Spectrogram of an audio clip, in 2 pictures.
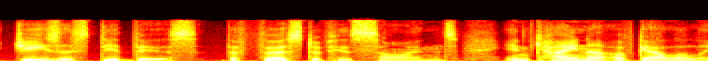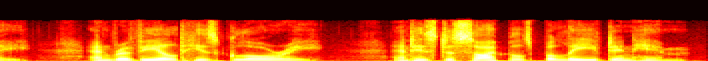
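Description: A man speaking as a cleric, giving measured, formal scripture readings and reflection. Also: fairly low pitch, no room sound. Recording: dry, slightly dull close sound.

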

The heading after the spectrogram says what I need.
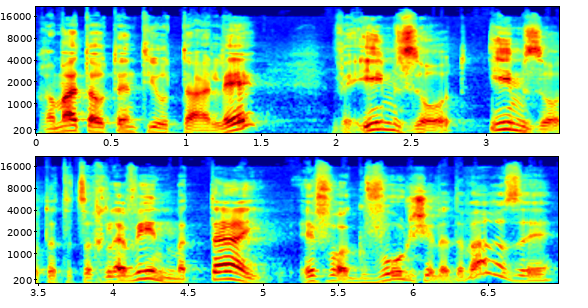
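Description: A man's voice: a little high, big pitch swings, creaky, darkish tone, slightly rough. A male podcast guest explaining his ideas in an emphatic, lecturing way. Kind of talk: conversational explanation.

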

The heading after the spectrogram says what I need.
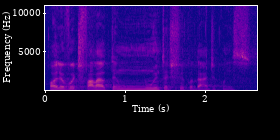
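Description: An older man with a Brazilian Portuguese accent, a pastor preaching a sermon, who talks animatedly, acts out voices and rises to loud exclamations. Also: a little high, steady tone, fast, slight background noise. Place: church hall. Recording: reverberant church hall.

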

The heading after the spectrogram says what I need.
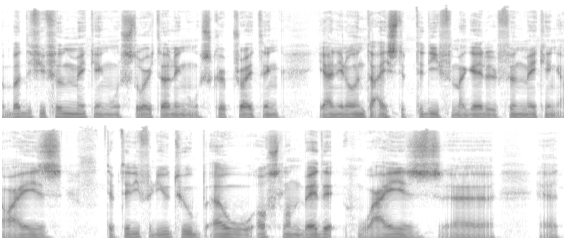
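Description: A man with an Egyptian Arabic accent and a deep, gravelly voice that stays flat. He speaks quickly, as a host casually addressing listeners on his own. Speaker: podcast host. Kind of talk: casual solo announcement to listeners.

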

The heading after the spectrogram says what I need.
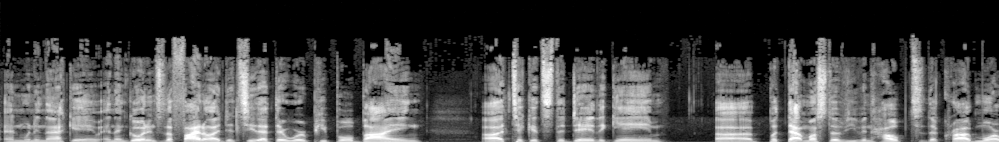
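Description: A man with a fairly low voice hosts a laid-back sports talk show. His sound is close and dry. He talks loosely and easily, with fillers along the way. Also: no echo. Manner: relaxed, conversational with fillers. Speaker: host. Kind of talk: casual sports chat.

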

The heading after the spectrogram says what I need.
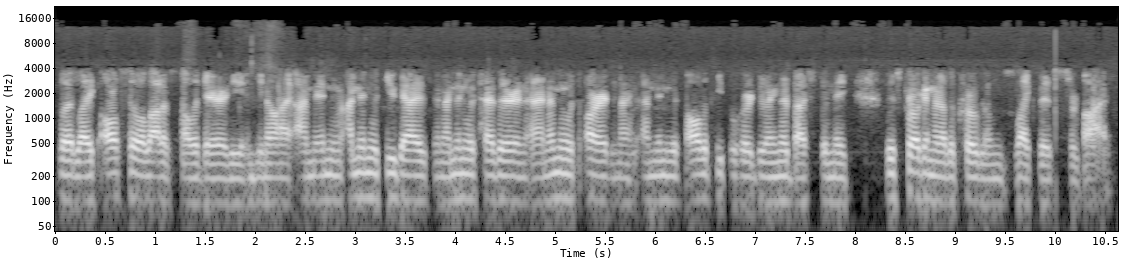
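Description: Thirties male radio show caller on a tinny phone line, earnest, restarts often, low-ish voice. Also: flat delivery, no room sound. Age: 30s. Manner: earnest, halting, with many restarts. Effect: phone-line call-in audio. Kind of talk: casual call-in chat.

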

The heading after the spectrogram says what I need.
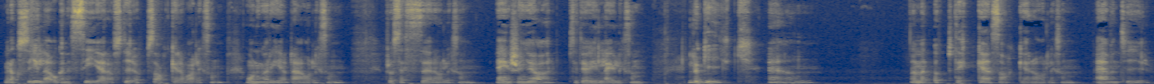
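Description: A woman from Sweden answering interview questions in a relaxed, rambling way, full of small fillers. Her voice sits on the low side and has a gravelly, fry-laden edge. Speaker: interview guest. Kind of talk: casual interview conversation.

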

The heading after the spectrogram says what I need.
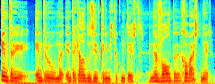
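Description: Brief: rapid-fire man, jokey and teasing, soft music in the background. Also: mid-range voice, level tone. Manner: joking, teasing, fast and rambling. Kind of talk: casual chat, guessing game.

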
